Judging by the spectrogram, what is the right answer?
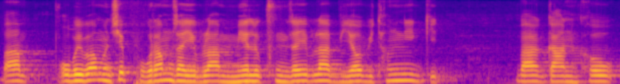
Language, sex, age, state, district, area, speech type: Bodo, female, 18-30, Assam, Chirang, rural, spontaneous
